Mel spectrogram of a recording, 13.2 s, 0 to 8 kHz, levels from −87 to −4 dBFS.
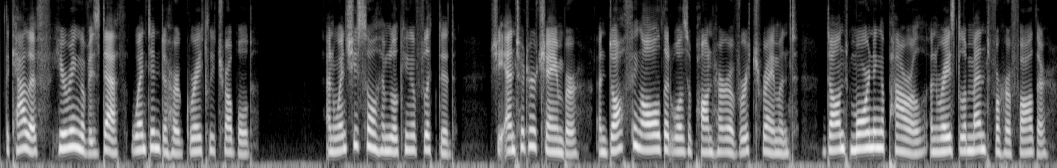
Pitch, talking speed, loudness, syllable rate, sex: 205 Hz, 190 wpm, -18 LUFS, 5.5 syllables/s, female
